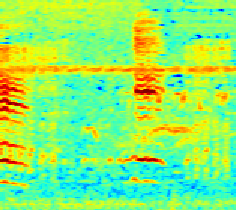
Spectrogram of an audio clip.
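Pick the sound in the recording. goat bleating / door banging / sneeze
goat bleating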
